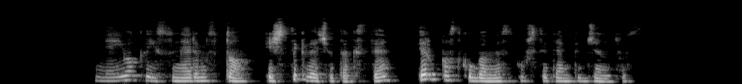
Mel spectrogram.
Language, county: Lithuanian, Vilnius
